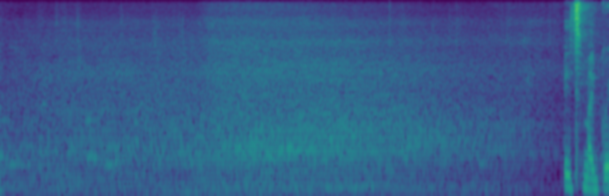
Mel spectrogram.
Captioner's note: sound of car going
